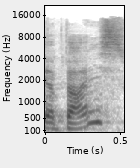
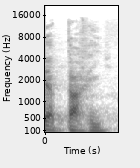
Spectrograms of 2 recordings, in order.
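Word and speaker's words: Lapix: est dans le on Ann Sophie à Paris ou Anne Sophie à Paris alors là c'est exactement comme vous avez envie moi j'aime bien prononcer le S finale mais Anne Sophie je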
